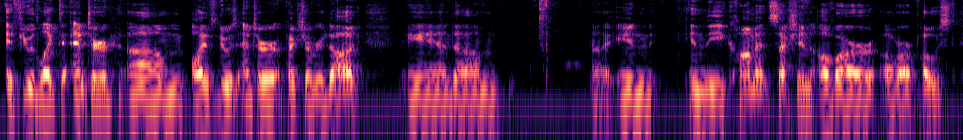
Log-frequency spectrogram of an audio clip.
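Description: Guy in his 30s, kinda low voice, laid back vlog chat in a room at home, bit hesitant. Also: normal speed. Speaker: vlogger and dog owner. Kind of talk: casual unboxing chat to camera. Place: small room at home, indoors. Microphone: camera mic at arm's length.

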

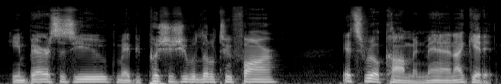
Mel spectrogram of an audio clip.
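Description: A man's voice: fairly low pitch, normal speed, voice pushed up, close to an everyday voice. A man voicing a tired young male detective who pushes hard during questioning. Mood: pushy. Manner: pushy, needling.

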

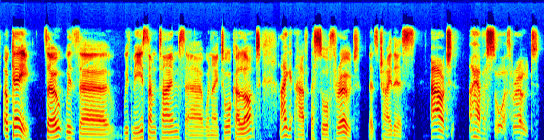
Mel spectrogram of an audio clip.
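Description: A man's voice: medium pitch, expressive, fairly bright tone. A man in his thirties teaching an online English mini-lesson, patiently modeling phrases over a headset on a video call. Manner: clear, patient, encouraging, models phrases slowly. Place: small room at home, video call. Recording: dull, dry video-call audio.

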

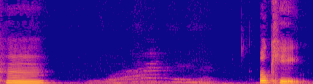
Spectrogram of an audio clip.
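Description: A woman with a fairly high voice casually narrates her gameplay as a channel host. She speaks very slowly and hesitantly, thinking out loud. Her sentences often trail off into soft murmurs. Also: little pitch movement, a little hiss or hum.

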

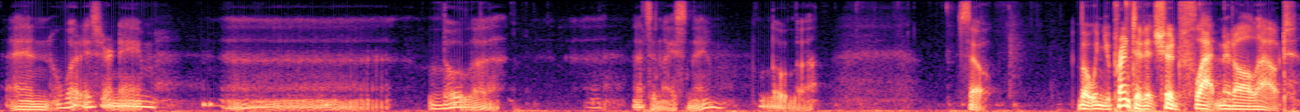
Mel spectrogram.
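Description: Very deep, gravelly man thinking aloud. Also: very animated, slow pace, pauses often. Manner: rambling, muttering asides to himself. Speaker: host of a solo roleplaying demo stream. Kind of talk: casual screen-share walkthrough, thinking aloud. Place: indoors at a desk, on webcam.

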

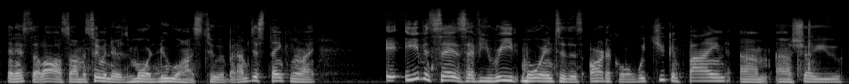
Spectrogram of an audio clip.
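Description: A man in his thirties hosting casual commentary at home into a studio mic, talking with animated, questioning emphasis. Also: mid-range voice, fairly quick. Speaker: commentary host. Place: small room at home, indoors. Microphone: studio mic on an arm, wearing headphones.

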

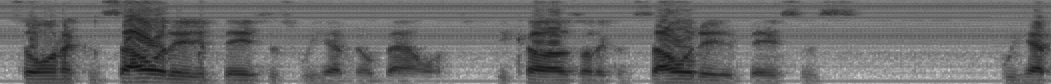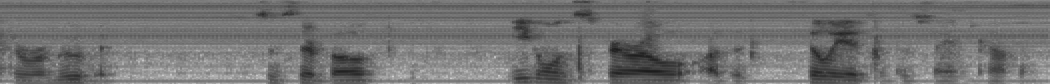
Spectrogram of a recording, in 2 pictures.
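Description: A male instructor with a fairly low voice walks through material in an explanatory screencast style. He goes step by step, as in a lecture. A faint electrical hum sits behind his voice. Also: poor audio. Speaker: accounting instructor.

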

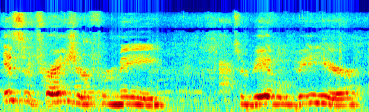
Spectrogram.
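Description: A woman's voice: a little high, a little slow. A woman in her nineties sharing heartfelt memories as a church member giving testimony at a barn gathering. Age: 90s. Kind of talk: heartfelt reminiscing. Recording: echoey, noisy, far from mic.

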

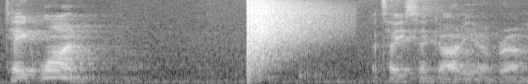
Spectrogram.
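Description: A man's voice: fairly low pitch, takes it slowly, loud music behind the voice. Echoey, laid-back male martial arts coach. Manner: laid-back, informal, slangy, checks in often. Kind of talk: casual hands-on technique demonstration. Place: indoor gym with mats and padded walls. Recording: echoey room with background noise.

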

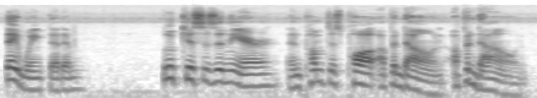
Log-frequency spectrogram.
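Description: A middle-aged man reading a children's picture book aloud at home in an expressive, dramatic storytelling manner. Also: mid-range voice, measured pace. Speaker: storybook reader. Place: living room at home. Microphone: webcam at about arm's length.

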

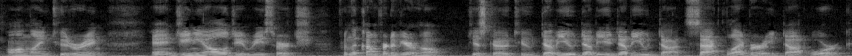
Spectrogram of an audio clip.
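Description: An American man in his thirties leads a children's storytime as a librarian, speaking in an animated, exaggerated way for young listeners. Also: on the high side. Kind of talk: children's storytime, leading rhymes and movement songs. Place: small indoor meeting room with whiteboard.

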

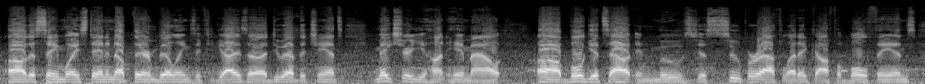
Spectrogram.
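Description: A man's voice: lowish voice, fairly even intonation, normal speed. A man giving casual livestock commentary as a specialist on a panel. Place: indoor convention hall booth.

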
